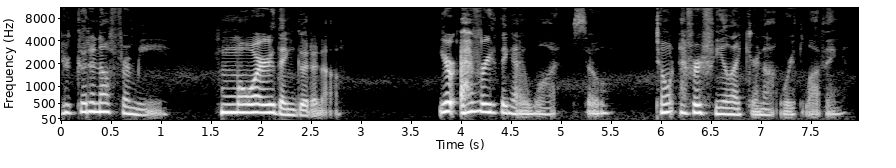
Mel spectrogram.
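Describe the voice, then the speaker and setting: A woman playing a possessive, doting royal vampire mistress in an intimate ASMR audio roleplay, speaking in a tender, teasing, halting way with a creaky voice. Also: mid-range voice, darkish tone. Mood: affectionate, scolding. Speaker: voice actor and vtuber.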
